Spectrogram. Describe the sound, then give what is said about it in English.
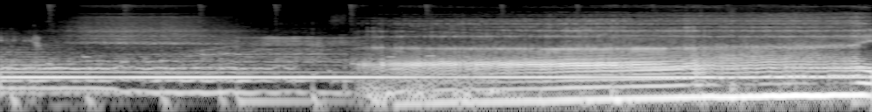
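A long, drawn-out burp that rumbles low and buzzy for several seconds, steady in pitch and fairly loud, swelling slightly toward the end, with no talking over it. “What a way to bring us in this evening, through the wind of your own making.”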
